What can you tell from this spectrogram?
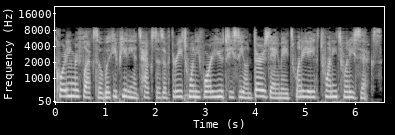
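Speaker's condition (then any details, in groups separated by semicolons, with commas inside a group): No condition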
